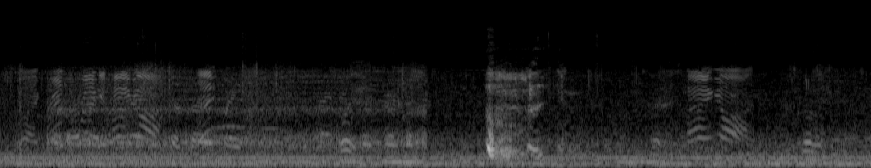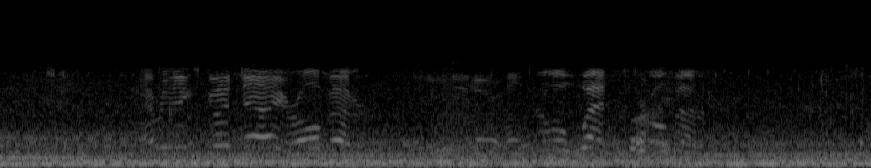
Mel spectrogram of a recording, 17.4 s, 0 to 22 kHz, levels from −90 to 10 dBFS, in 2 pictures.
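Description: From 3.49 s to the end at 17.43 s, the audio abruptly slows to about 0.70 times its pace while the pitch holds steady, so it drags. This time-stretched section was likely produced by software lengthening the passage by repeating short pieces.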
